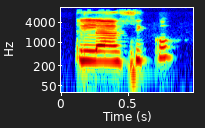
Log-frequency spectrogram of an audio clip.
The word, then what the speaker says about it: clásico: bien que las utilicé clásico es una palabra esdrújula verdad porque lleva la su acento en laúltima antepenúltima sílaba y vamos a buscar otra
